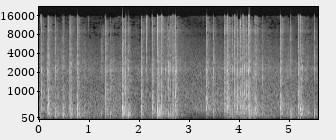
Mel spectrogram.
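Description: Aerial fireworks going off in quick, irregular succession: sharp bangs mixed with crackling, with a thicker cluster of reports around four seconds in.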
